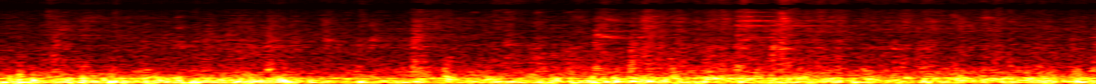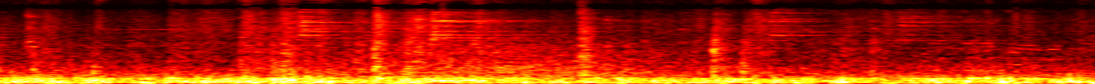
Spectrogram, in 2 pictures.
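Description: Passenger coach rolling through the rail yard just after departure: a loud steady rumble of wheels on track. About seven to eight seconds in comes a run of sharp clacks and scrapes as the wheels go over rail joints.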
